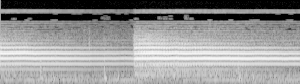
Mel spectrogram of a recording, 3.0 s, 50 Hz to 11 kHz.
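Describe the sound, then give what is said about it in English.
Hospital chimes striking five o'clock ring out in loud, sustained bell tones, with a fresh strike entering midway and ringing on. “5 o'clock. I didn't know the hospital had chimes.”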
